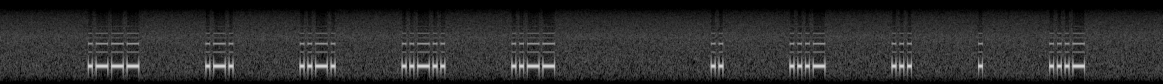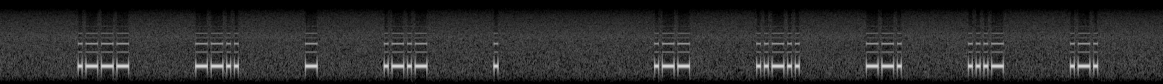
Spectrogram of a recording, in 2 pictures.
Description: Morse code (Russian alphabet), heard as a keyed tone, machine-sent, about 31 wpm, spaced as for 11 wpm, 860 Hz. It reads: ЙРФЭЮ ИЖСЕЖ ЙЗТЯЕ ВЭГЖР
